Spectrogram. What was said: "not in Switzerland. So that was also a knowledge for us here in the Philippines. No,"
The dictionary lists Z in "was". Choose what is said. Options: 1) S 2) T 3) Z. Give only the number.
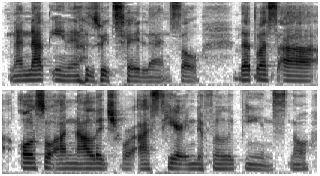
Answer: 1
